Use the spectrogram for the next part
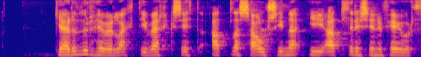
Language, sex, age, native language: Icelandic, male, 20-29, Icelandic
